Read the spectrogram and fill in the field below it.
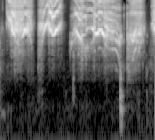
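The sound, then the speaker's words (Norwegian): A person imitates mouse squeaks by drawing air in between the teeth, producing a quick series of high, hissy chirps in short bursts with brief gaps, fairly loud, no talking. “Men, men hvordan, vil lage, hvordan, vil du lage, en muselyd i dag uten hjelp av eh, lokkemidler? Du, da kan du trekke inn luft mellom tenna.”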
